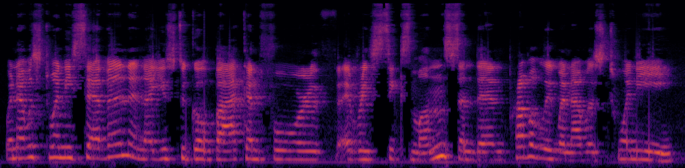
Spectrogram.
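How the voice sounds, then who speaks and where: A woman's voice: medium pitch, steady tone, moderate pace, bright, forceful tone, echoey room, slight background noise, low-quality recording. A woman in her sixties from Mexico City with a Mexican accent and Spanish as her first language, telling stories as a podcast guest with a wry, self-mocking manner. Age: 60s. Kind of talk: casual chat.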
